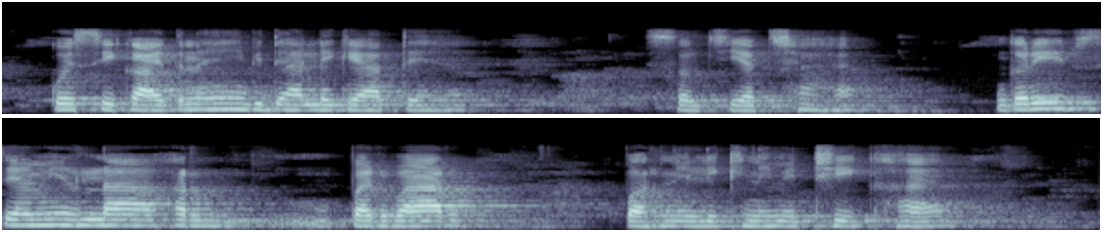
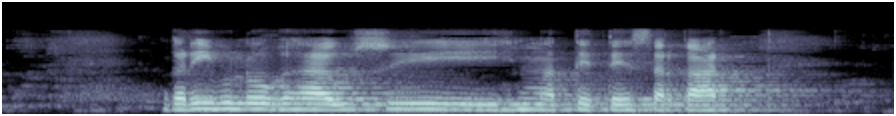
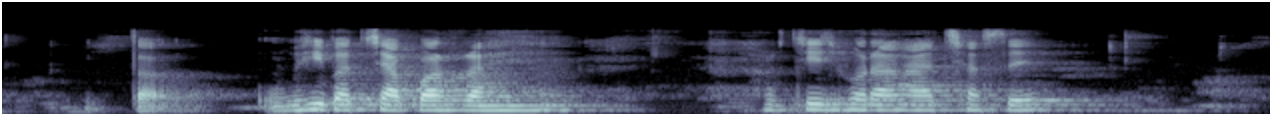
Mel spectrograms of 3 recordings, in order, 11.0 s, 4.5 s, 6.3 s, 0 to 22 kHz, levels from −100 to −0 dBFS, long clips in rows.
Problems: none marked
